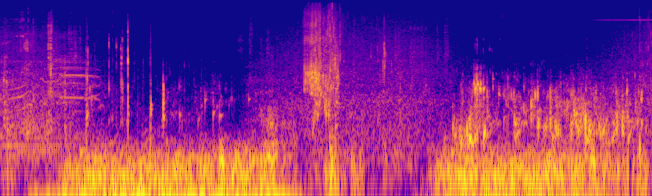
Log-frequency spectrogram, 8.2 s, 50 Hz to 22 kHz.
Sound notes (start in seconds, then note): 2.9 water sloshes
